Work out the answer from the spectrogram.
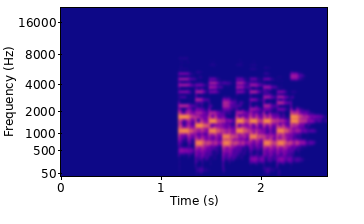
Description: Multi-frequency trunk signalling (R1, as on North American trunks), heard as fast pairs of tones, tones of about 70 ms. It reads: KP 4919872 ST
